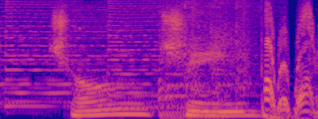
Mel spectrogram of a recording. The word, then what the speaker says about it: Chongqing: Chongqing.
